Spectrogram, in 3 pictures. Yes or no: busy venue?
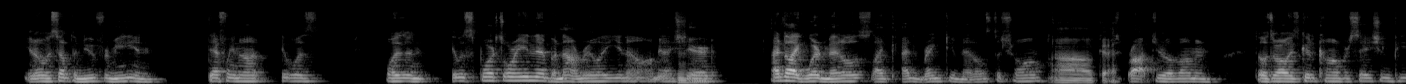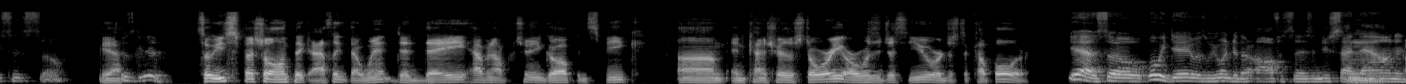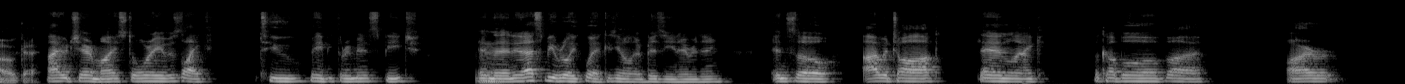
no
